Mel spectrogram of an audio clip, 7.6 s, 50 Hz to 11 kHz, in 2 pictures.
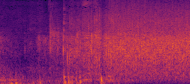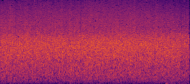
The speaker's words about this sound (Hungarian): Nagy taps jelzi, hogy sokan vannak a 6. Pál teremben, és így köszönik a Szentatyának az áldását, az ő szavait.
